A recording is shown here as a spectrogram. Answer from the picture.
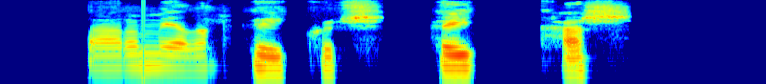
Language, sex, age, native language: Icelandic, female, 8, Icelandic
